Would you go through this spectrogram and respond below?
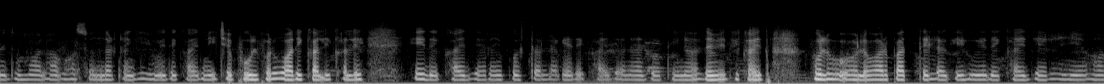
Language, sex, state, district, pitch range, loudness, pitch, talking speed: Hindi, female, Maharashtra, Dhule, 210-225 Hz, -24 LUFS, 215 Hz, 200 wpm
